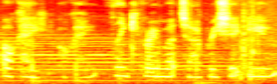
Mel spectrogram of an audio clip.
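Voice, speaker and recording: Role-play passerby acted by a woman: high voice, flustered, courteous, hesitant, music behind her. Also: level tone, fast. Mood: polite, hesitant. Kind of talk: improvised in-character online role-play.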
